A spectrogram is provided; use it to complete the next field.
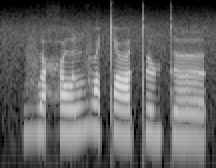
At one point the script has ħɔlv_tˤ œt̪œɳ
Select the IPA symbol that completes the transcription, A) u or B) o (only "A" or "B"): B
